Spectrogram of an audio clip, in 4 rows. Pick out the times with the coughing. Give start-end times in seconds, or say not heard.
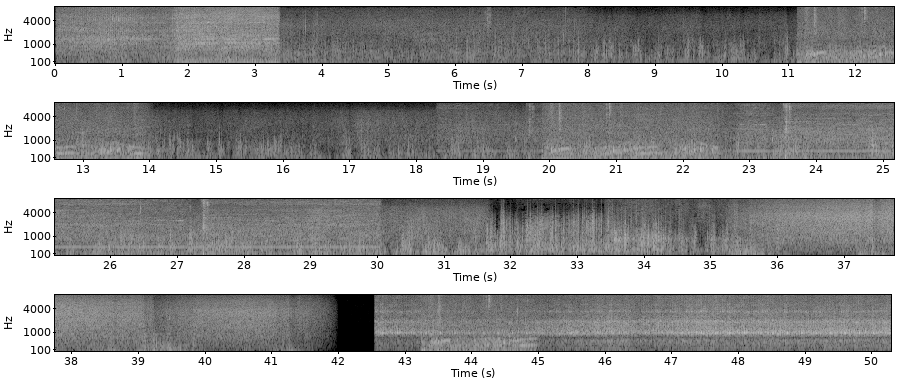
not heard.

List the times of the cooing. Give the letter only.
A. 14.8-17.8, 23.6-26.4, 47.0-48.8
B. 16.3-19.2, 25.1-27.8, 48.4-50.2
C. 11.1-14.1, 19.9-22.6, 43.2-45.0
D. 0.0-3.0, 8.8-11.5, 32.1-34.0
C.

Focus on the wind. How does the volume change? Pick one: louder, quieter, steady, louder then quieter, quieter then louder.
louder.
